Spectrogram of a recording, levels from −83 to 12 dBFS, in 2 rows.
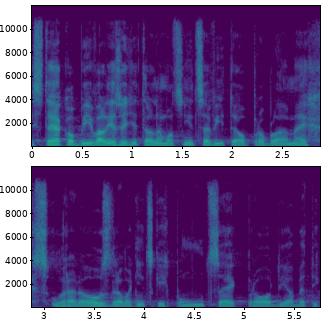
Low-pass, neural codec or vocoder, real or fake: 10.8 kHz; vocoder, 44.1 kHz, 128 mel bands every 512 samples, BigVGAN v2; fake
